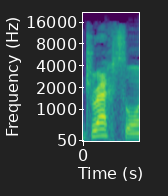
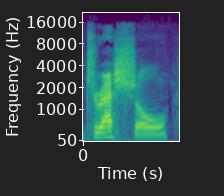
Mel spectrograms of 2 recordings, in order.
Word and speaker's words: Drexel: by samantha drexel yes her last name's pronounced drexel and not dress shell so drexel is has 220 kills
